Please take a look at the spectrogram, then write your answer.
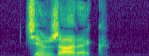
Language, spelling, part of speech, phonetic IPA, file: Polish, ciężarek, noun, [t͡ɕɛ̃w̃ˈʒarɛk], Pl-ciężarek.ogg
